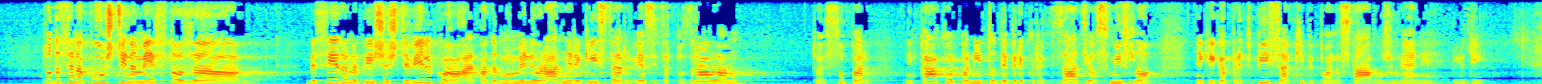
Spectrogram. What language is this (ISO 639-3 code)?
slv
